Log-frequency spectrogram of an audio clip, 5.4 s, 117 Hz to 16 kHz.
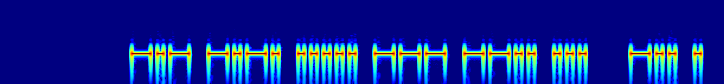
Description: Morse code, heard as a keyed tone, about 25 wpm, 700 Hz. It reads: KC5OZS DE
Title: USA Callsign DE Callsign 25wpm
